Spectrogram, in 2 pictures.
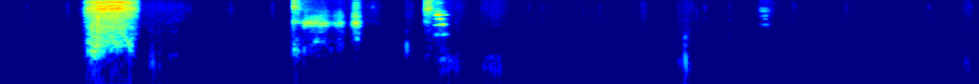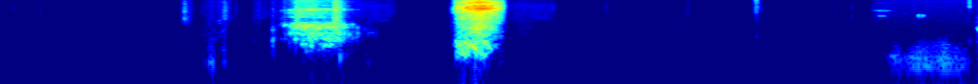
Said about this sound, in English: need to stop sneezing.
